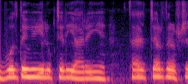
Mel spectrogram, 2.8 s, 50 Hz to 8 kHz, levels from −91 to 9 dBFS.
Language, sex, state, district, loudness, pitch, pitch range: Hindi, female, Maharashtra, Mumbai Suburban, -15 LUFS, 220 Hz, 190-230 Hz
